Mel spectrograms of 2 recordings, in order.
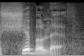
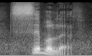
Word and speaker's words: Shibboleth: And the Shibboleth, when they couldn't, is sh sound.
